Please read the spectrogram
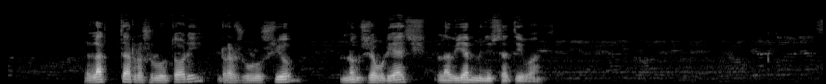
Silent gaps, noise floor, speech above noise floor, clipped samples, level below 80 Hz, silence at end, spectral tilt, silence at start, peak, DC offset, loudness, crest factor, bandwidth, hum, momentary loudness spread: none; -63 dBFS; 38 dB; under 0.1%; -60 dBFS; 2.8 s; -5.5 dB/octave; 0.85 s; -4 dBFS; under 0.1%; -26 LUFS; 24 dB; 11 kHz; none; 10 LU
